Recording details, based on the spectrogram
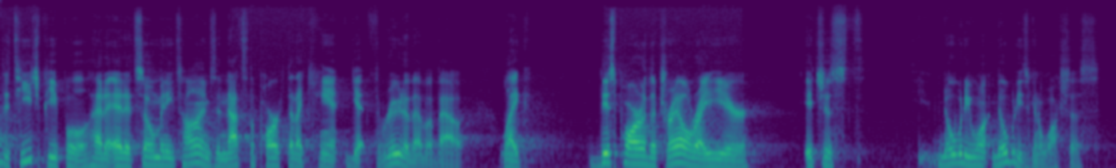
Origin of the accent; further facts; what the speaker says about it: New York, United States; also born or lived in Miami; You know, growing up in New York, it was really cold.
